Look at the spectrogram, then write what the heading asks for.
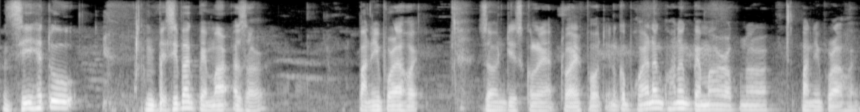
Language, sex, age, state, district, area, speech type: Assamese, male, 18-30, Assam, Nagaon, rural, spontaneous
